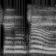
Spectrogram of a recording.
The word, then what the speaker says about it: Shinjul: His name is Shinjul, no? Shinjul, correct. How do you spell it?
